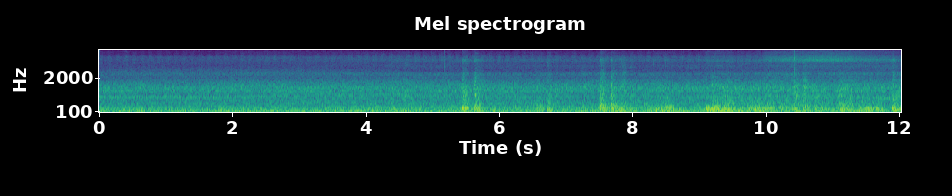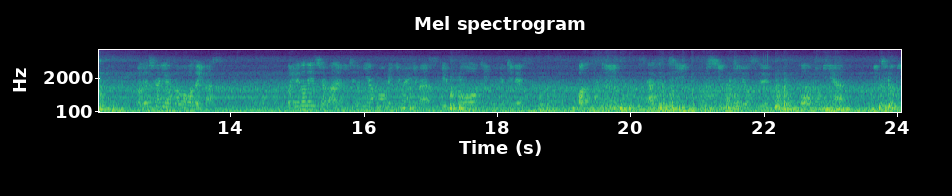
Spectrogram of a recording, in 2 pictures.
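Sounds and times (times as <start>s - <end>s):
train wheels rumbling on track: 0.0s - 24.0s
rail joint clacks: 4.1s - 13.9s, 14.9s - 24.0s.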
